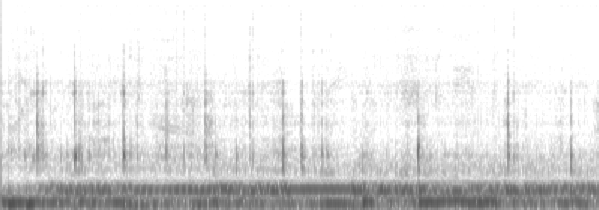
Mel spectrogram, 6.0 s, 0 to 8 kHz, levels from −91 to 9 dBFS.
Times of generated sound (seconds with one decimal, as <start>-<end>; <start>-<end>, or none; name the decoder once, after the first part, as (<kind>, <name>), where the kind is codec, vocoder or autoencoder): 0.0-1.3 (vocoder, Vocos); 2.1-2.9; 3.5-6.0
